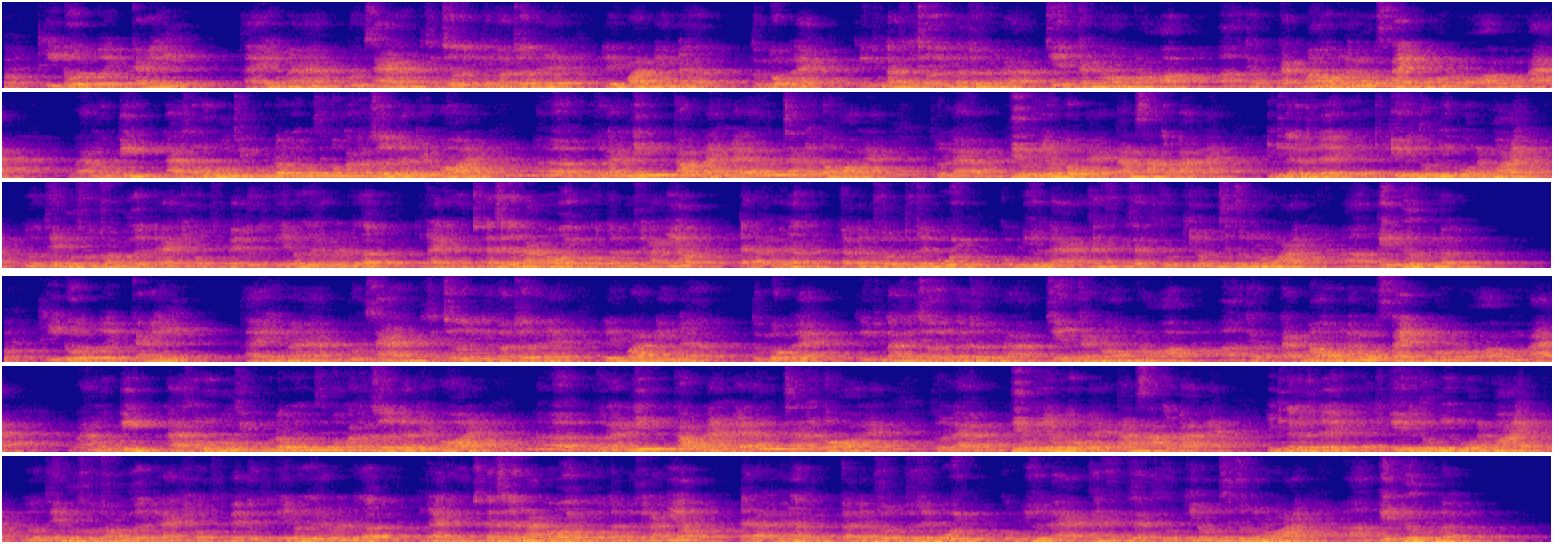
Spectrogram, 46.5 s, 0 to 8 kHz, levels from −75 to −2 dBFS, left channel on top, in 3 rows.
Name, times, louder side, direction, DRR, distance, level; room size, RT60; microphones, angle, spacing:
voice 1, 0.0-1.9 2.4-7.1 7.5-8.3 8.5-38.1 38.3-40.7 40.9-45.5, equal, 50° left, -12 dB, 1.5 m, -21 dB
sound 1, 17.8-25.1 25.6-25.7, equal, 10° right, 1.1 m, -24 dB
3.3 x 3.3 x 2.4 m, 2.6 s
head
